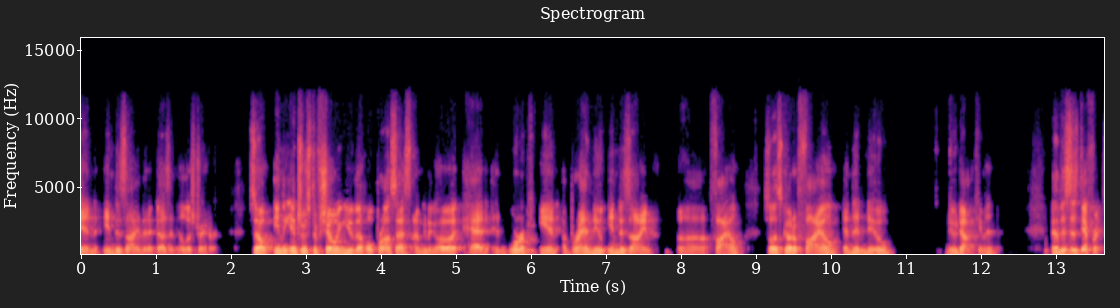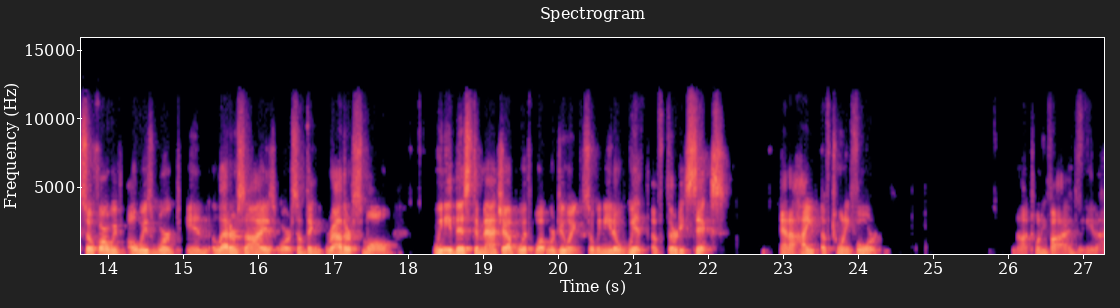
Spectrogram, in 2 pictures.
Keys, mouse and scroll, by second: 2.0 click, 9.8 click, 11.7 click, 15.4 F15, 16.4 click, 18.5 click, 21.2 click, 21.5-22.4 typing, 23.1 click, 24.5 click, 24.7-25.4 typing.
